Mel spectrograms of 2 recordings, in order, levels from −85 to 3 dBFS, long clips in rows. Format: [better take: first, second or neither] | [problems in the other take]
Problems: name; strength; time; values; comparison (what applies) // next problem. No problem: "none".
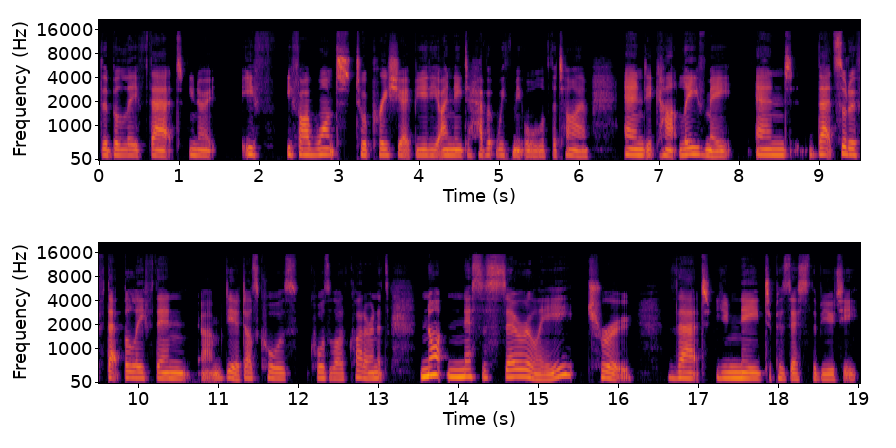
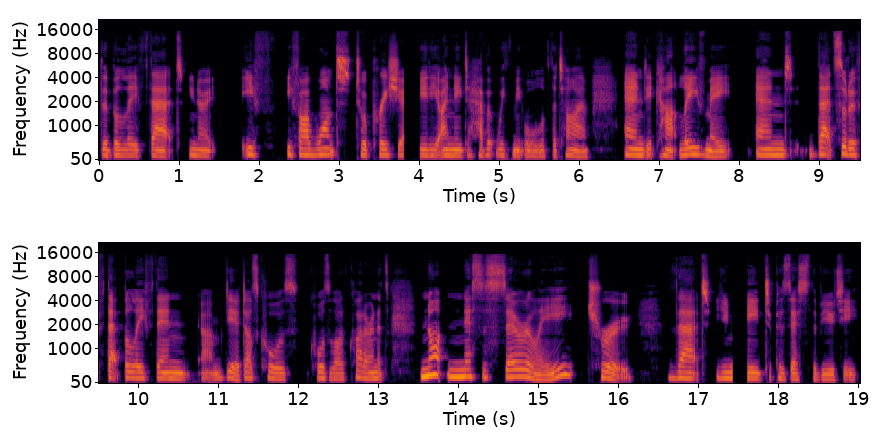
first | audio cutting out; at 4 s and at 17 s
